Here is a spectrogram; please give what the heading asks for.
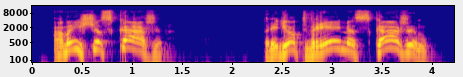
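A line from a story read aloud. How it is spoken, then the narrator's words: Shouted. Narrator (Russian): крикнул Дубава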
